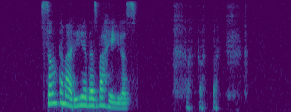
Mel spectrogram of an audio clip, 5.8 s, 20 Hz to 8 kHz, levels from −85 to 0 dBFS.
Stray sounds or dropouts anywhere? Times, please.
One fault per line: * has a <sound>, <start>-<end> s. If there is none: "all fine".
* has a laugh, 3.4-5.0 s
